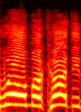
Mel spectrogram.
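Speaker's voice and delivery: shouted name of the hitter; home run call. Acted. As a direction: roar the batter's name.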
